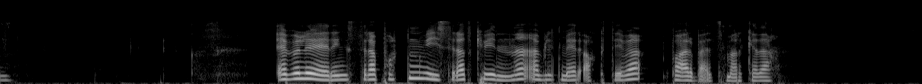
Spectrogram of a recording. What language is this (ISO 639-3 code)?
nor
